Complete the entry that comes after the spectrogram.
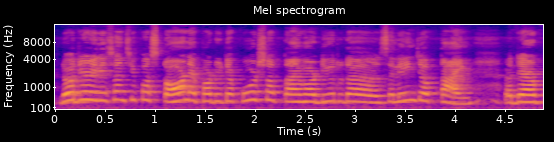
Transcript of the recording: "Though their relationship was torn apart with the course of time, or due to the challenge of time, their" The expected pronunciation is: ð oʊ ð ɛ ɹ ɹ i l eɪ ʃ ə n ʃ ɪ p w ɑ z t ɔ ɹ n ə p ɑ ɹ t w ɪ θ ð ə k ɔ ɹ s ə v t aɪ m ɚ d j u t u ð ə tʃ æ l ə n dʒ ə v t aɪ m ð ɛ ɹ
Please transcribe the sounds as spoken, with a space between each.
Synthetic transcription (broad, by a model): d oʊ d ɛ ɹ ɹ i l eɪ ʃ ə n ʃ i p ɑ s t ɔ ɹ n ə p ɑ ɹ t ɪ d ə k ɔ ɹ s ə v t aɪ m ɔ d j u t u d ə s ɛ l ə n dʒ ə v t aɪ m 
